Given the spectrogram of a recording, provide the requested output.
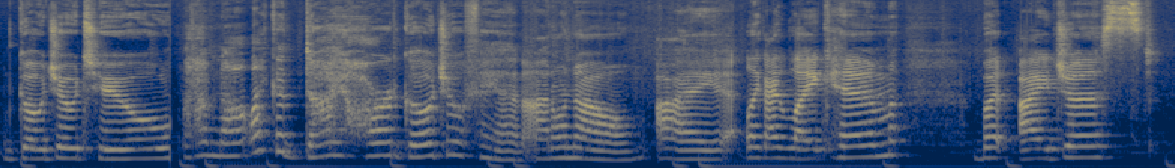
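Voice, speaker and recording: A woman's voice: mid-range voice, sharp tone. A young woman with a slightly nasal voice, tired from a cold, rambling casually while she packs orders. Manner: rambling, heavy use of "like". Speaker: crafting vlogger.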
